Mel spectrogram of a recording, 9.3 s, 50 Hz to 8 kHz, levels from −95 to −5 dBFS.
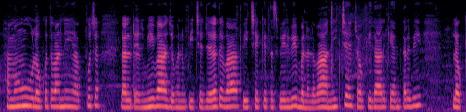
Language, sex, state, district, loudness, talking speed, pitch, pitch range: Bhojpuri, female, Bihar, Gopalganj, -38 LUFS, 85 wpm, 195 Hz, 185-210 Hz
